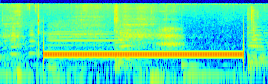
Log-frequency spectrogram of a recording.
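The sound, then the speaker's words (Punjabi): Telephone dial tone heard while calling a casting director: a single steady, unbroken tone of about two seconds that starts and stops abruptly, with faint background sounds before and after. “ਇੱਕ minute ਜੀ ਆਪਾਂ casting director ਨੂੰ ਕਾਲ ਕਰਦੇ ਆ ਆਪਾਂ ਕਰ ਲੈਣਾ”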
